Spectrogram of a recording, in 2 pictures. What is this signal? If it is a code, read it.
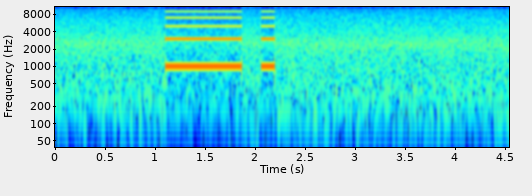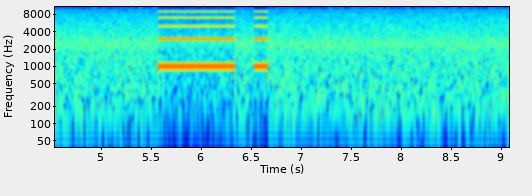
Beep code, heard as beeps from a small speaker, played twice, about 1000 Hz. 1 long, 1 short. In IBM BIOS tables: system board problem.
